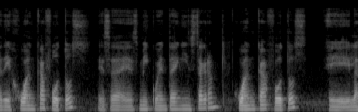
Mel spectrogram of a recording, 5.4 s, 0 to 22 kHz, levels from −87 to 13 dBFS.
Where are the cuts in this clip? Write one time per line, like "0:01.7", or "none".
0:03.4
